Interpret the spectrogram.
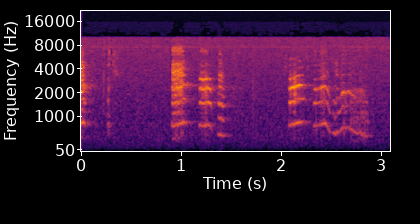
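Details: Young African grey parrot chicks from a first clutch give nasal, rasping cries in short bursts, the last one wavering up and down in pitch, in a quiet room.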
